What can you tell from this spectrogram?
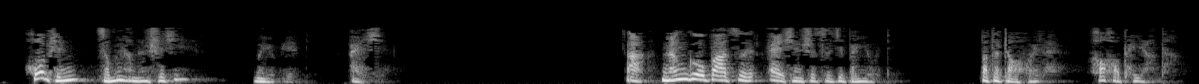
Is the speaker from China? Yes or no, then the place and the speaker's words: yes; Tangchi, Anhui, China; 在我的家乡安徽省庐江县汤池小镇，我在做实验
